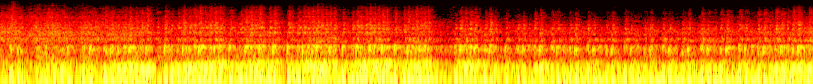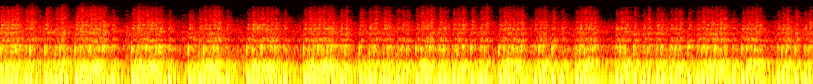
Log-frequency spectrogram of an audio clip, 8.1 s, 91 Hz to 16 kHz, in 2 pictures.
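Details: Cummins diesel truck at -6, grid heaters unplugged, truck not plugged in; heavy clatter surging and sagging about every second with smoke after cold start; rough cold-start idle lope from no intake grid heating.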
